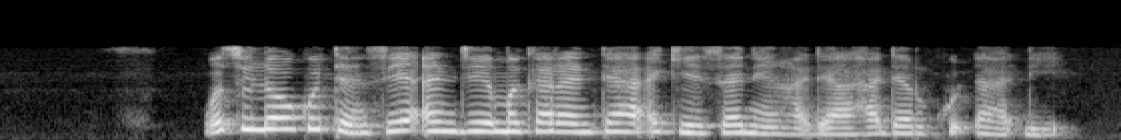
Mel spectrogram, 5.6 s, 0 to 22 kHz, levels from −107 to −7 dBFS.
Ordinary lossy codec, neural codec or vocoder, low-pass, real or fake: none; vocoder, 44.1 kHz, 128 mel bands, Pupu-Vocoder; 5.4 kHz; fake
